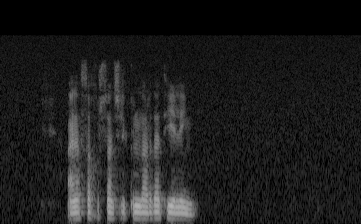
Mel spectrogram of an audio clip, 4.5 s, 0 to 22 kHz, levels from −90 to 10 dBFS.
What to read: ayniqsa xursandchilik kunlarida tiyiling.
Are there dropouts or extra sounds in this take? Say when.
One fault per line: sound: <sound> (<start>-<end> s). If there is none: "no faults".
no faults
